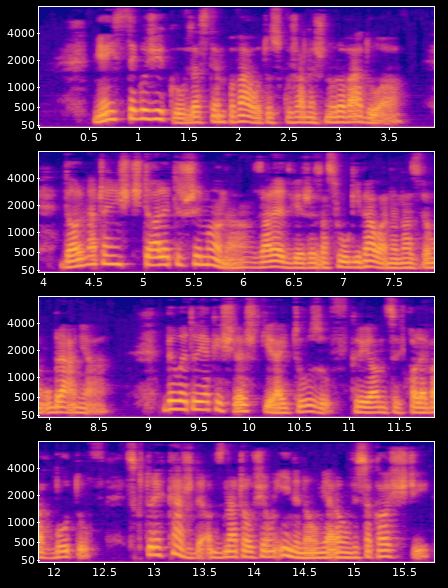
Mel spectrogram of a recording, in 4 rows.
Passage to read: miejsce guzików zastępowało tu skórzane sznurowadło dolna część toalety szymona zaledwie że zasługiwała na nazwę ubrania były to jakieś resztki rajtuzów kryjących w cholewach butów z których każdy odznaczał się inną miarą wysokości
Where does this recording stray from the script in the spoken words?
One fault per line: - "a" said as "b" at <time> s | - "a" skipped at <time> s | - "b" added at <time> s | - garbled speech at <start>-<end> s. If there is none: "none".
none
